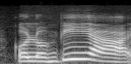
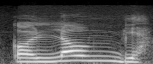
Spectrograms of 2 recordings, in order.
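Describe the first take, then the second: First: The stress falls on a syllable other than lom. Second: The stress falls on the syllable lom. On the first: The speaker calls it wrong. "이러시면 안 돼요" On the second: The speaker calls it right. "해주셔야 되죠"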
